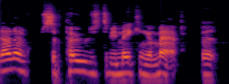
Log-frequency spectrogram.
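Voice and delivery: usual speaking voice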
